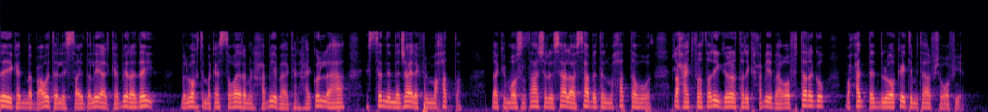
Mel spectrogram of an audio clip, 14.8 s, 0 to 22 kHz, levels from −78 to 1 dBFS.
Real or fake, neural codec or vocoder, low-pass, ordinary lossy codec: real; none; none; none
